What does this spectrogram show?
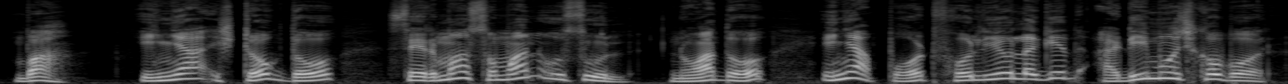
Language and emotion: Santali, happy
